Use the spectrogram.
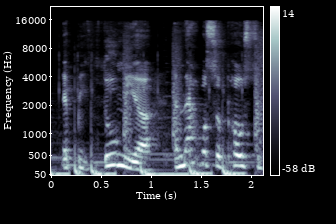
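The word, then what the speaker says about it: epithumia (ἐπιθυμία): So John uses the Greek word epithumia. It's spelled E-P-I-T-H-U-M-I-A.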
